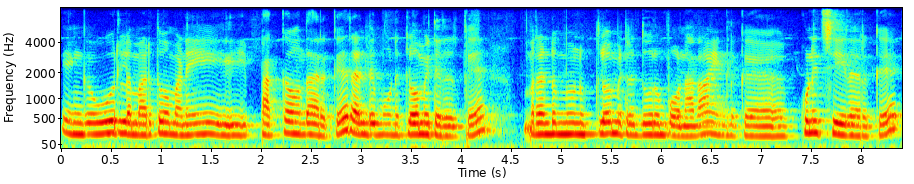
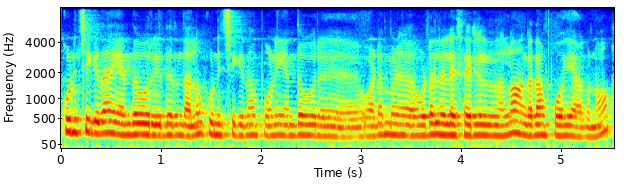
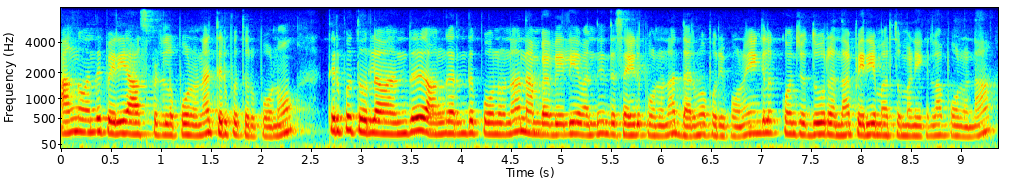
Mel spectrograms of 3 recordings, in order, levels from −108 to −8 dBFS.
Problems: none marked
